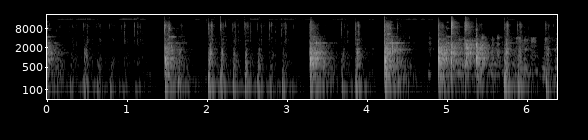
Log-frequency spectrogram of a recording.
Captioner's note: pounding in a musical rhythm; audience laughing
